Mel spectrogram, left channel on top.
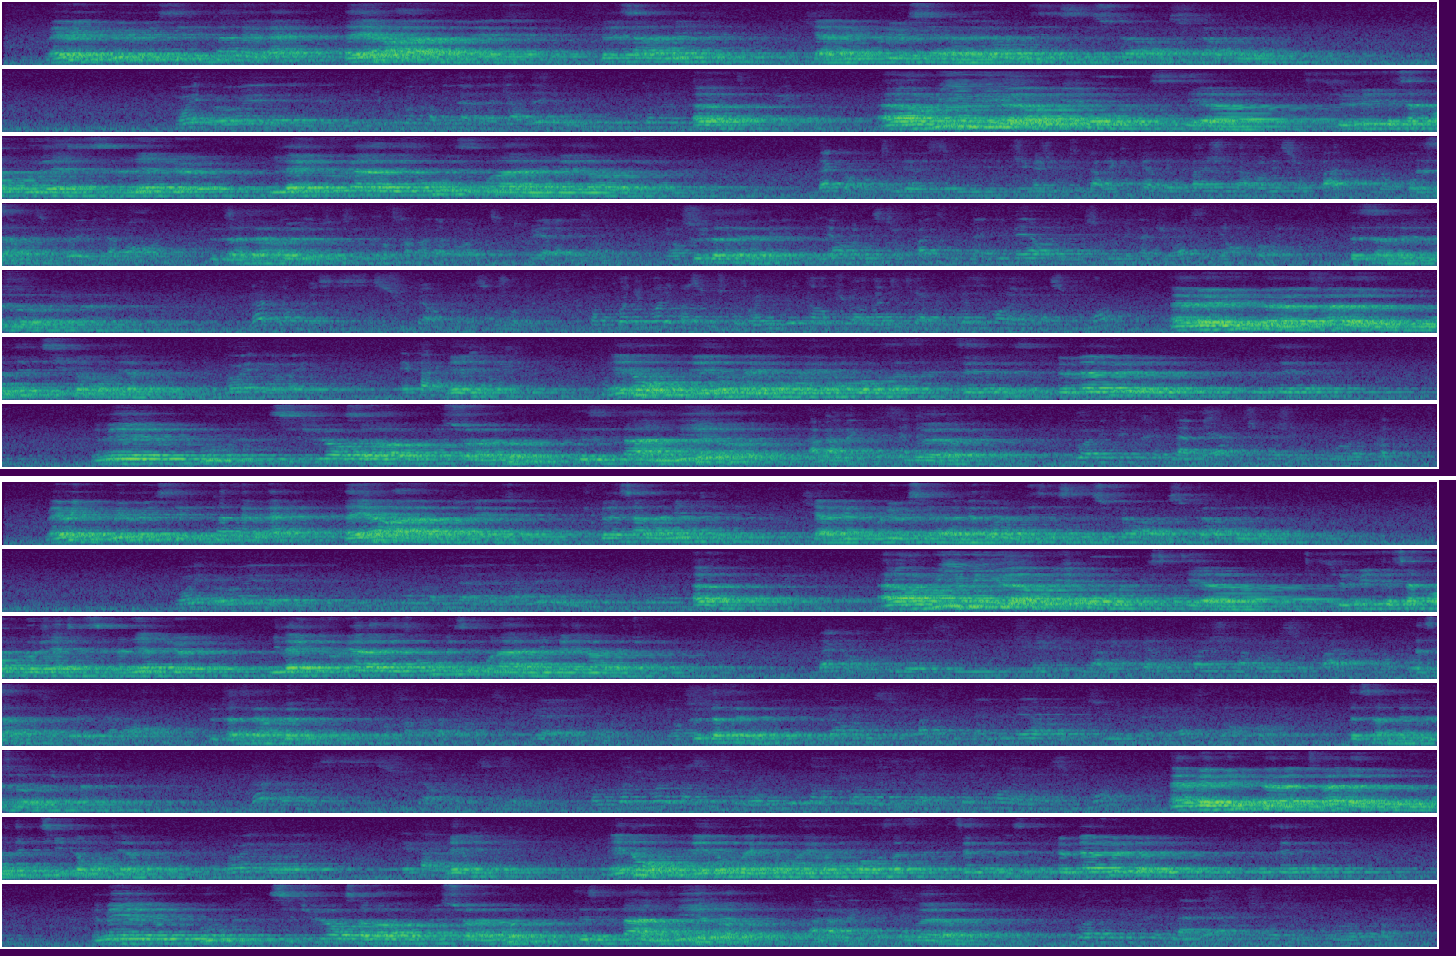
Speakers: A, on the right; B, on the left.
A: Mais oui, oui, oui, c'est tout à fait vrai. D'ailleurs, euh, j'ai, j'ai- je connaissais un ami qui, qui avait une fruit aussi à la maison. Il me disait que c'était super, euh, super intelligent.
B: Oui, oui, oui. et- et du coup, votre ami l'a l'a gardé ou qu'en a-t-il
A: Alors,
B: fait de sa truie?
A: alors lui, oui, alors lui, bon, lui, c'était euh, celui, il fait ça pour le beau geste. C'est-à-dire que il a une truie à la maison, mais c'est pour la libérer dans la nature.
B: D'accord, donc il, euh, si, j'imagine qu'il la récupère d'élevage, il la remet sur pattes, il en profite
A: C'est ça,
B: un petit
A: c'est
B: peu, évidemment, euh,
A: tout
B: de sa
A: à fait,
B: compagnie,
A: un peu,
B: parce que c'est toujours sympa d'avoir une petite truie à la maison. Et ensuite,
A: tout à fait.
B: une fois qu'elle est bien remise sur pattes, il la libère euh, dans son milieu naturel, c'est-à-dire en forêt.
A: C'est ça, des truies sauvages, tout à fait.
B: D'accord, bah c'est c'est super intéressant. Je vois que, comme quoi, tu vois, les passions se rejoignent vite, hein. Tu as un ami qui a quasiment la même passion que moi.
A: Eh ben oui, que, tu vois, le, le- le monde est petit, comme on dit. hein.
B: Oui, oui, Et pas le
A: Mais
B: monde détruit. <laughs>
A: Et non, et non, et non, et non. <laughs> Ça, c'est c'est une- c'est- bien joué, bien joué. Très, très fort. Mais donc, du coup, si tu veux en savoir un peu plus sur la moule, t'hésites pas à me dire.
B: Oui.
A: euh,
B: Ah
A: Et
B: bah
A: puis,
B: avec plaisir.
A: on pourrait,
B: Mais du
A: euh,
B: coup, tu, tu dois habiter près de la mer, j'imagine, pour euh, pratiquer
